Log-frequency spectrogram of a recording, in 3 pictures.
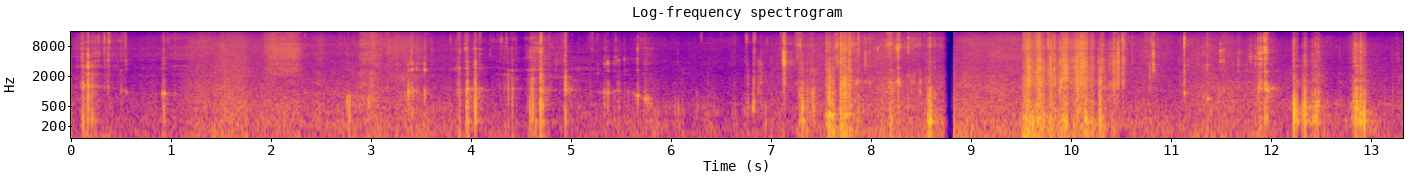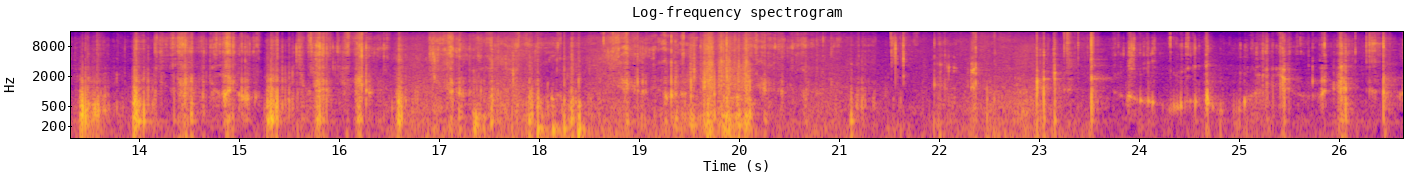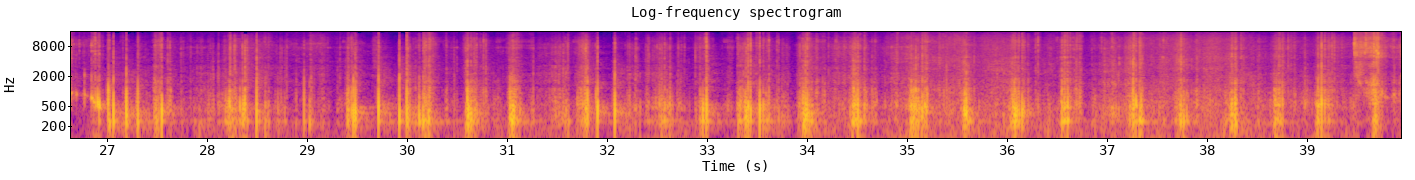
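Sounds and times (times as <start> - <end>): ice being chewed: 0.0 - 1.5, 2.2 - 8.8, 9.5 - 39.9.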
